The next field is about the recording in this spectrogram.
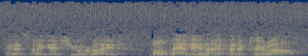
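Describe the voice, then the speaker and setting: An actor playing a shifty, blustering racketeer in an old 1940s film serial. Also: male voice, low voice, fast talker, reverberant, slight background noise, rough recording. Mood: gruff, tense. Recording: old film soundtrack, loud music behind.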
